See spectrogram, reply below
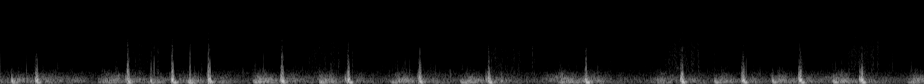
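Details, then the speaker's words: Archival 1955 stethoscope recording from the pulmonic area, upper left chest: heartbeat with a sharp, loud, accentuated second sound (loud P2) from raised pulmonary circuit pressure secondary to valvular disease. "There is evidence of accentuation of the second sound due to the increase of blood pressure in the pulmonary circuit, secondary to the valvular difficulty."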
